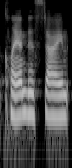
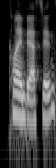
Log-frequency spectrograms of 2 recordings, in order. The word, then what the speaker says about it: clandestine: Also, clandestine marriages. Which I assume that means like without telling your parents. – Clandestine, sorry.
